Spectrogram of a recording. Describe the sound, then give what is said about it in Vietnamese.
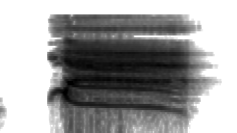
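A man's single drawn-out scream of pain as a golden war spear pierces him, rising sharply at the start, then holding a loud, harmonic cry for about one and a half seconds before cutting off. “Kim Xích Tiêu hét thảm, bị hoàng kim chiến mâu xuyên thấu kéo đi bay ra ngàn trượng”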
